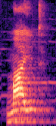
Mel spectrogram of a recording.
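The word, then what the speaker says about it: might: माइट, जीएच आ गया, silent हो गया, और आई के बाद जीएसटी है, माइट।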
